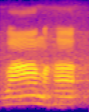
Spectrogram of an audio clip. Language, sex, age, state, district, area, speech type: Sanskrit, male, 18-30, Bihar, Madhubani, rural, read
